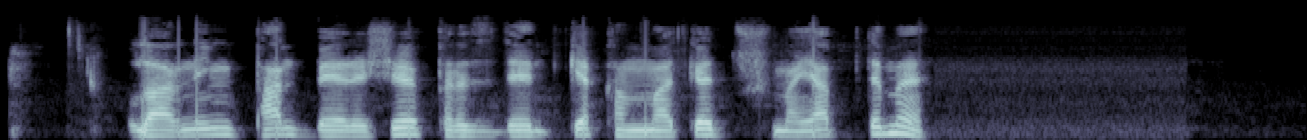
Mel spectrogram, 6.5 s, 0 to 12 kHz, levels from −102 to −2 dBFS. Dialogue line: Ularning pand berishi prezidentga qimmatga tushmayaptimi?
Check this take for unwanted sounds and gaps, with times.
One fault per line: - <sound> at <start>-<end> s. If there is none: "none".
none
